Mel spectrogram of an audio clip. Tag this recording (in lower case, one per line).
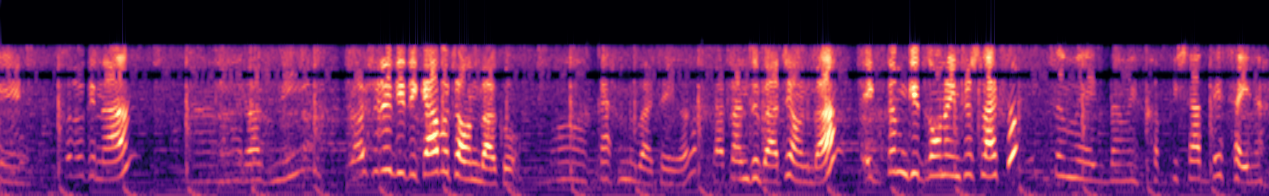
music
speech
female singing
